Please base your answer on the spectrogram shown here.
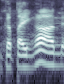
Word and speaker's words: Cataingan: papadala an Okay so ito ito palang ang pronunciation pala ng kataingan kataingan batiin ko rin aking dalawang anak si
